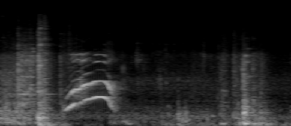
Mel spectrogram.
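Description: A dishwasher door shuts with a thud.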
